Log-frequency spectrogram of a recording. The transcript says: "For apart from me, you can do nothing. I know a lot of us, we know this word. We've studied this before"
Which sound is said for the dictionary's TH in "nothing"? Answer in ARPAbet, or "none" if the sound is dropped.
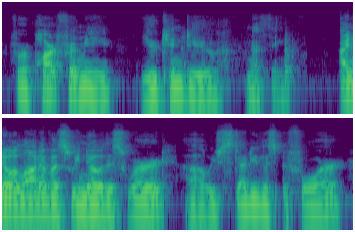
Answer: TH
